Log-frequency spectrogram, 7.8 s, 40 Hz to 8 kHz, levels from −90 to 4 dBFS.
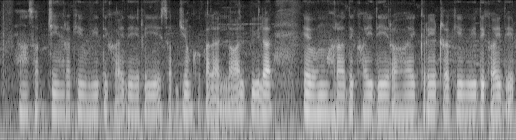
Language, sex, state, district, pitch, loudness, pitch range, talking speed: Hindi, male, Uttar Pradesh, Varanasi, 110 Hz, -20 LUFS, 110-115 Hz, 200 wpm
